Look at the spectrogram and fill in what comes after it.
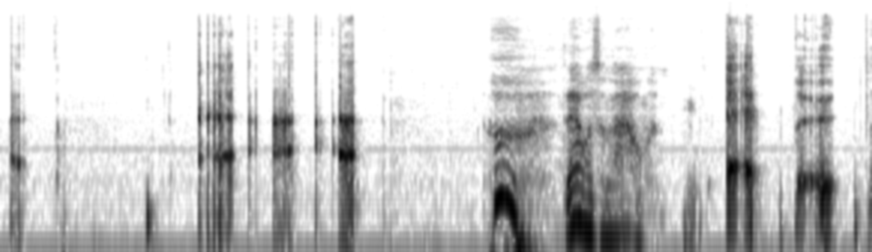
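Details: Adult woman burping on command after dinner directly into a microphone: a series of loud, deep voluntary burps over a steady background hum; repeated belching.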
